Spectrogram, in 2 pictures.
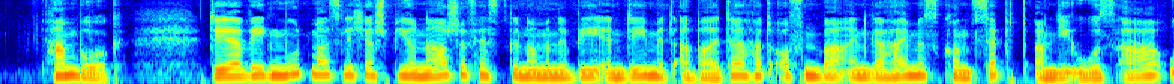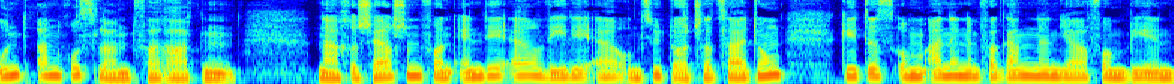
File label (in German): Nachrichtenmeldung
